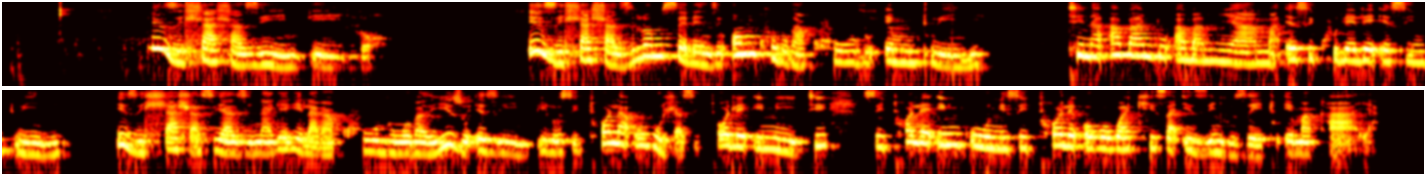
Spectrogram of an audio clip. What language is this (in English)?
North Ndebele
